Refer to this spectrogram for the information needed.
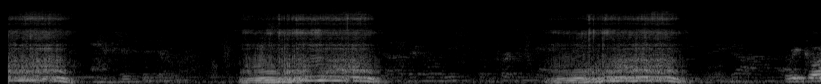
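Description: Three loud, rattling snores about 19 a minute, each on the in-breath, with quieter breathing between; ordinary snoring.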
